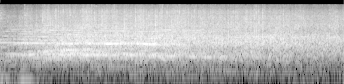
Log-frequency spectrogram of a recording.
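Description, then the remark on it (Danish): An audience at a film talk claps steadily to show how many of them have seen the film that day, a dense wash of many hands at a fairly loud, even level throughout, with no one speaking over it. “Ja, klap.”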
